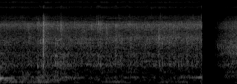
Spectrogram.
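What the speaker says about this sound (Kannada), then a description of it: "ಟೊಮ್ಯಾಟೋಸು ಸ್ವಲ್ಪ ಫ್ರೈ ಆಗಬೇಕು." Tomatoes frying with onion, ginger-garlic paste and turmeric in a pan for tomato rice, a steady close sizzle with a few faint scrapes, cut off by a brief dropout near the end.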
